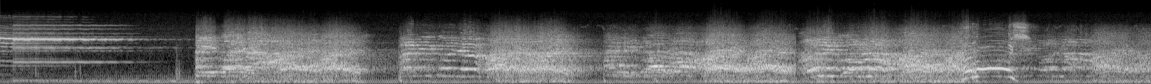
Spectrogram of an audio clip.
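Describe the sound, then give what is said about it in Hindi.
An agitated crowd shouts in a noisy commotion, many overlapping voices yelling and bellowing together at a loud, fluctuating level for nearly the whole stretch. “इस तरह शोर मचाने से, उधम करने से कुछ नहीं मिलेगा।”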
